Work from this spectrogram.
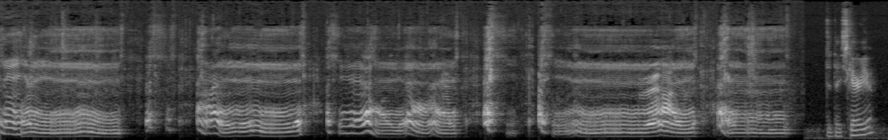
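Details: Dog 'talking' in a run of growly, moaning phrases of one to two seconds each, with wobbling pitch and brief pauses between them, a human voice briefly audible near the end.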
